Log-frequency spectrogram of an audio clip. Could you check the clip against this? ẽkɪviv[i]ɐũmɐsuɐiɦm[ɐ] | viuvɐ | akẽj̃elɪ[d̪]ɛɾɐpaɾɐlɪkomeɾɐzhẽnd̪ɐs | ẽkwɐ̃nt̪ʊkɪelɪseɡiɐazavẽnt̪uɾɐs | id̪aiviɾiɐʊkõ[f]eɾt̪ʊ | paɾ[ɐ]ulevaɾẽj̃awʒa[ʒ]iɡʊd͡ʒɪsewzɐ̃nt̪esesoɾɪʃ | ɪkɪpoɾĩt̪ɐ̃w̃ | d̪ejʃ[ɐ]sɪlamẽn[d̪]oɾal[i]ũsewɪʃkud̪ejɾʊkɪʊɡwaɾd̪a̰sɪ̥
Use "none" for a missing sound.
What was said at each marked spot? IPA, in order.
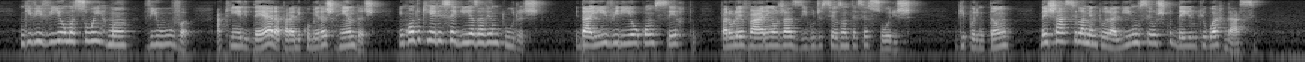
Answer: i, ɐ̃, d̪, s, ɐ, z, a, t̪, i

